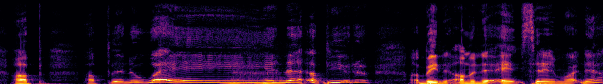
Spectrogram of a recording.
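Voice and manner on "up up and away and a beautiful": fake stoned voice, higher pitch. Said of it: "you're probably pretty stoned right now".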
